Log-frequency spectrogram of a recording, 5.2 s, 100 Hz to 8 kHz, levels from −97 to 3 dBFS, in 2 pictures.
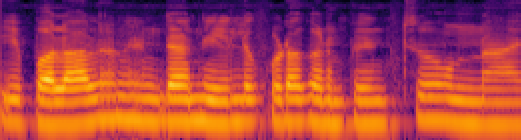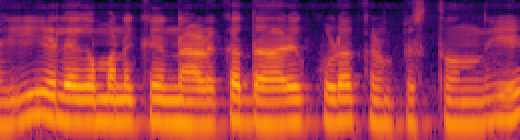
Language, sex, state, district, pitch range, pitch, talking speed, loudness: Telugu, female, Andhra Pradesh, Chittoor, 170-185 Hz, 180 Hz, 140 wpm, -20 LUFS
